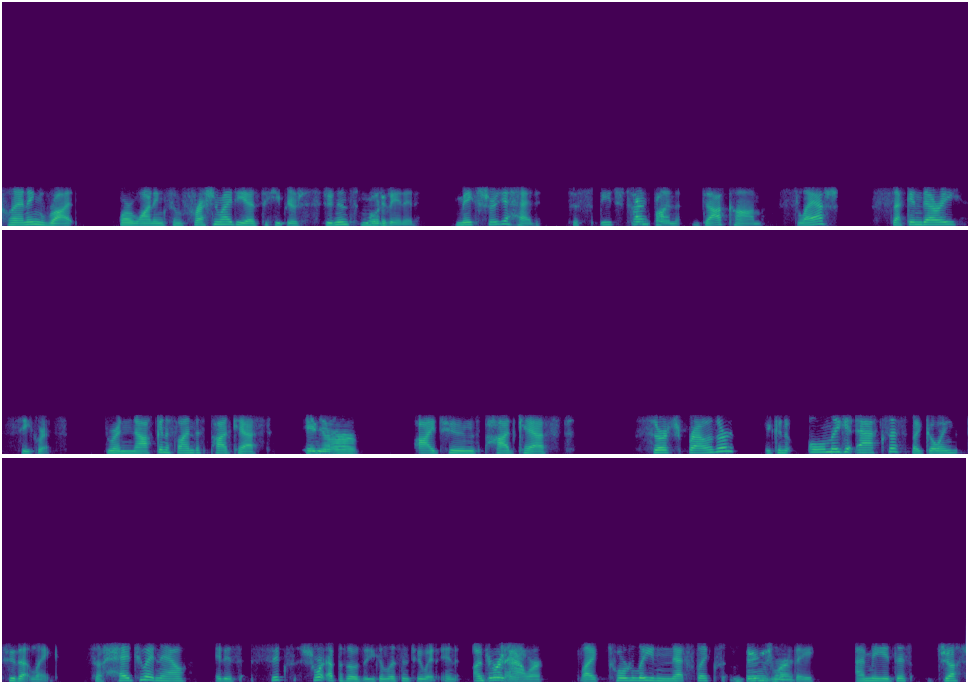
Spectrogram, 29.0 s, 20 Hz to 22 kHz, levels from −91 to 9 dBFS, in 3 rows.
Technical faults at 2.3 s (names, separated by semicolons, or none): none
